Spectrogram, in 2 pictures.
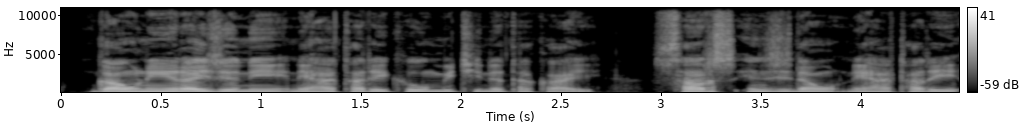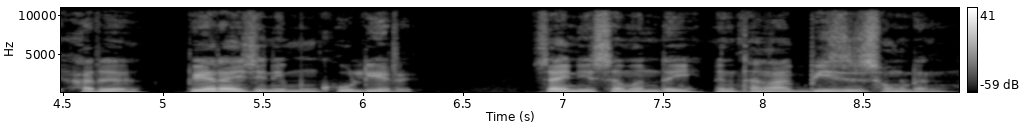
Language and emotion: Bodo, neutral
